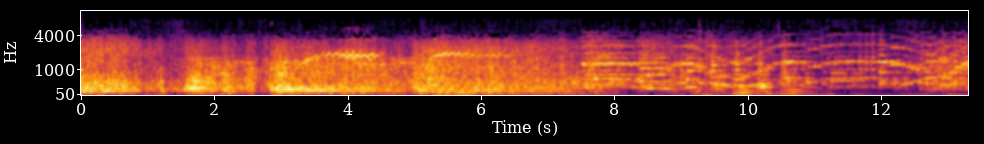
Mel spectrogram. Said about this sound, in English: He saw the masked man reach the bridge, then Tonto. The hoofs of both horses clattered on the heavy planking. They were just halfway across Crazy Creek.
